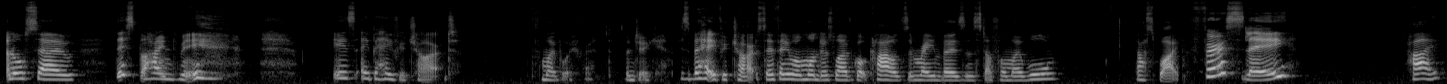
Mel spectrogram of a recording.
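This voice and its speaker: Young woman, stuffy nose, bright tone, slightly high, chatty, casual to-camera storytime. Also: lively intonation, unhurried, pauses often. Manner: chatty, upbeat, jokey asides. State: congested, nasal from hay fever. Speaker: vlogger. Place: bedroom at home, indoors. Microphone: camera facing her.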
